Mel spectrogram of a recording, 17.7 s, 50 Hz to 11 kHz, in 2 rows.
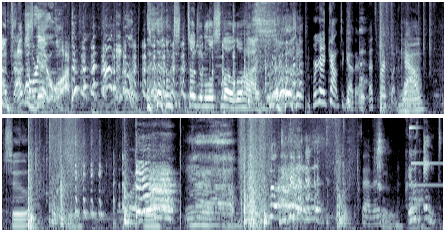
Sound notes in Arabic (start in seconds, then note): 1.2 يضحك; 9.7 شخص يصفع الطاولة; 11.5 يصرخ شخص; 14.4 تضحك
